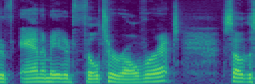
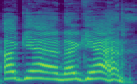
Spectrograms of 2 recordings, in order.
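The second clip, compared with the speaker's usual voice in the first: high, giddy demand for an encore; delighted executive; 7 semitones higher than usual. Acted. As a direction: beg for more, laughing. Acting the delighted executive rewatching.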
